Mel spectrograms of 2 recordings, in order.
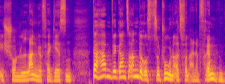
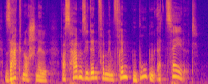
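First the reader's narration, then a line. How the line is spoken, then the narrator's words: Whispering. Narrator (German): flüsterte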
